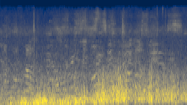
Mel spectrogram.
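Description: Indistinct voices of people talking and calling out, getting louder about half a second in.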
